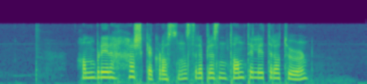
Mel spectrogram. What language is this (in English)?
Norwegian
